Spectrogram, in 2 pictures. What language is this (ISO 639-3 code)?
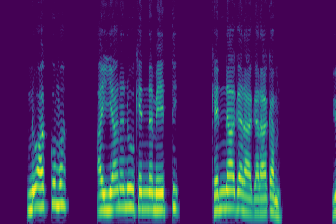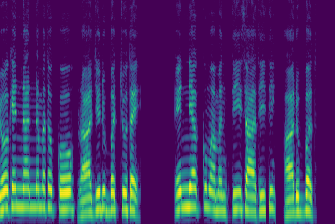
orm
